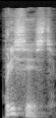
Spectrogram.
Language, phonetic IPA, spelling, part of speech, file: Russian, [prʲɪˈsʲesʲtʲ], присесть, verb, Ru-присесть.ogg
- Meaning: 1. to sit down 2. to squat 3. to cower 4. to curtsy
